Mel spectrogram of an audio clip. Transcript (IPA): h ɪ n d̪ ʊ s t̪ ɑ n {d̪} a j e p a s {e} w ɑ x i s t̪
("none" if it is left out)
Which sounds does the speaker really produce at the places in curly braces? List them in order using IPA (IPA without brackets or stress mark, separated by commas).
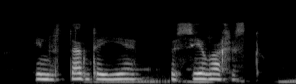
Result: t̪, e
